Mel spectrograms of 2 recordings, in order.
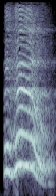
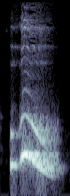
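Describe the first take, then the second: First: High hoo-hoo said the wrong way; a silly special-owl hoot; the hoot not to copy. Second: High, loud owl woo-hoo; demonstrating the owl sound for the class; owl hoot. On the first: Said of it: "make sure it doesn't sound like". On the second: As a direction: hoot up in the head voice. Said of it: "we're going to make an owl sound". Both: Shown as a demonstration.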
